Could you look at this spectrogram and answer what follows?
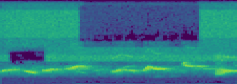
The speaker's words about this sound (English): I recorded one blackbird who was actually saying one word by whistling, like in Silbo.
